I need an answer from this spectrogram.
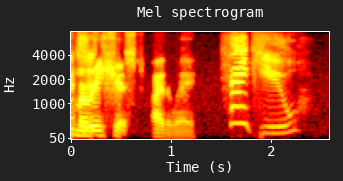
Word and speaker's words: Mauritius: snack for Dutch settlers on the island of merit is that last one I'm sure I completely butchered I no one's bringing in I'm gonna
